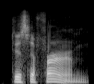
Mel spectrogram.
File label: "disaffirm", American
